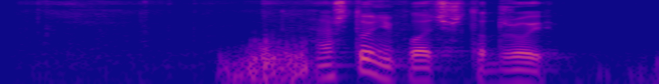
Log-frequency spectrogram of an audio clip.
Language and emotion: Russian, neutral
